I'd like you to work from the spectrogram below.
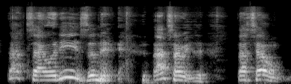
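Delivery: high, loud laughing words; cracking up at his own joke; laughing loudly. Real, not acted. Laughing loudly at his own Aussie impression.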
